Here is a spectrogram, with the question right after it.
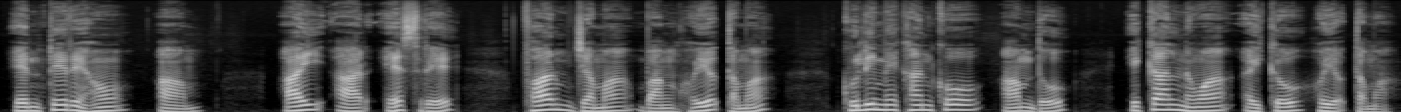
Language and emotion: Santali, neutral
